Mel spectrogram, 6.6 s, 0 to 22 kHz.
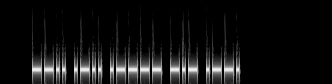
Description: Morse code, heard as a keyed tone, about 20 wpm, 700 Hz. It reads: ZL1KP
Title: DXCC-100 Call Signs - 5 Characters - Repeated 3x - 20wpm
